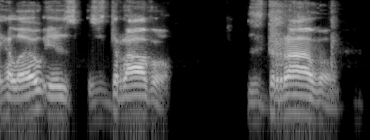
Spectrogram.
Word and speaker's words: zdravo: So the standard, easy, typical way to say hello is zdravo. Zdravo. There's that trilled R and a combination of 3 consonants right at the start.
